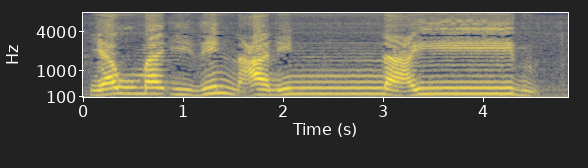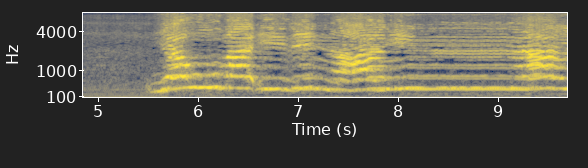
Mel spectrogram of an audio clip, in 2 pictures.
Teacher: یومئذ تنوین کے بعد عین ہے، یہ اظہار حلقی ہوگا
